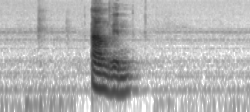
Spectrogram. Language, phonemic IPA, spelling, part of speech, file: Dutch, /ˈaɱwɪn/, aanwin, verb, Nl-aanwin.ogg
- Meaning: first-person singular dependent-clause present indicative of aanwinnen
